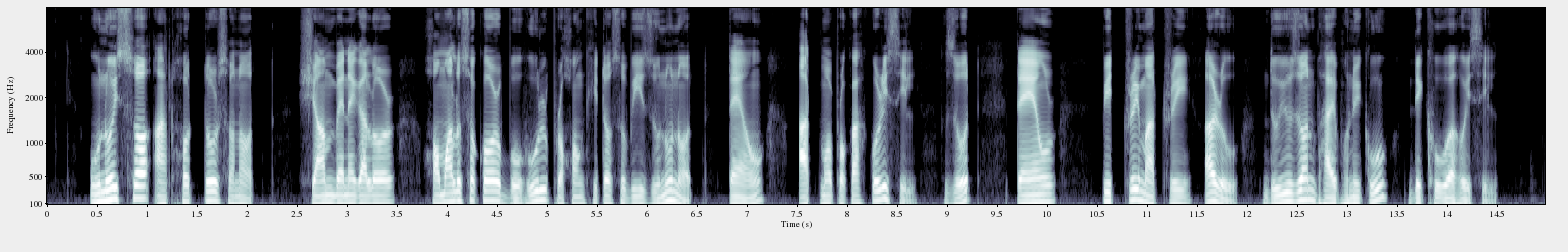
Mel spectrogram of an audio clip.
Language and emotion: Assamese, neutral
